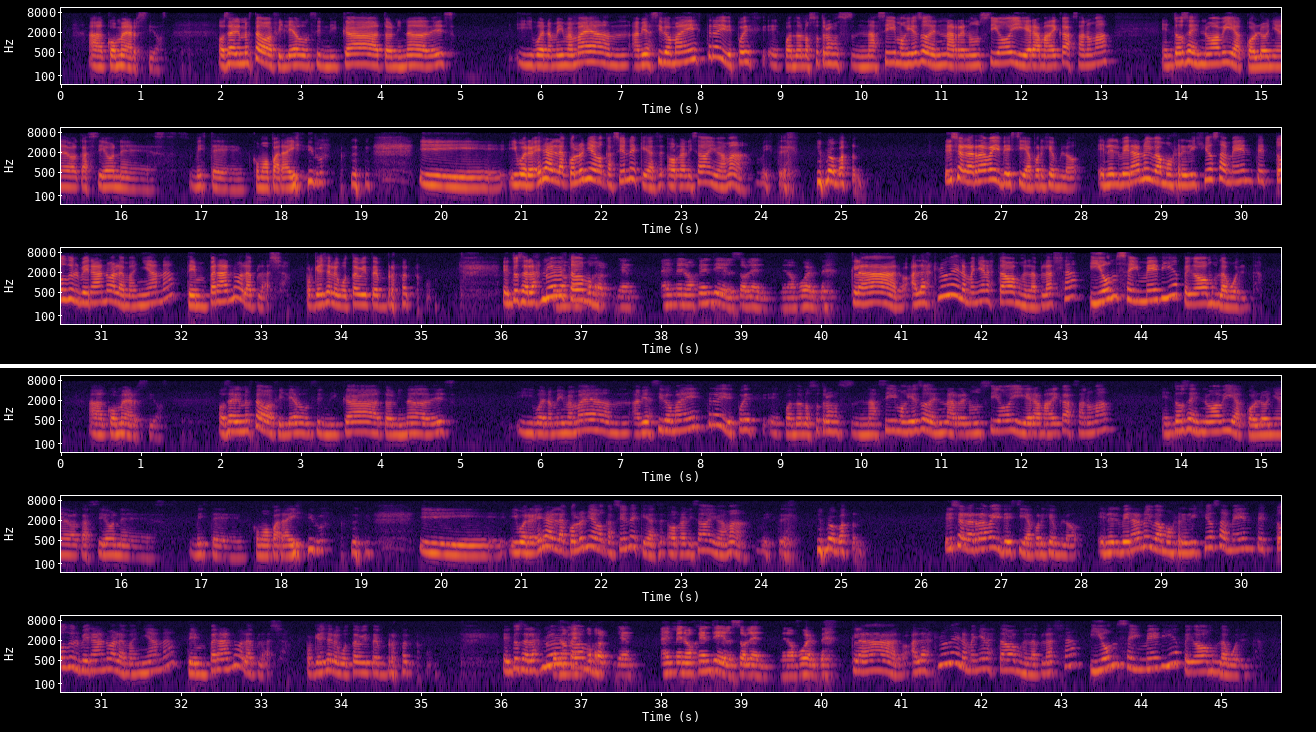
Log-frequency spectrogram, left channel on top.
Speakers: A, on the left (about 85°); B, on the right (about 70°).
A: a comercios. O sea que no estaba afiliado a un sindicato ni nada de eso. Y bueno, mi mamá mm, había sido maestra y después eh, cuando nosotros nacimos y eso, de una renunció y era ama de casa nomás. Entonces no había colonia de vacaciones, viste, como para ir. <laughs> Y, y bueno, era la colonia de vacaciones que hace- organizaba mi mamá, viste. <laughs> Mi mamá ella agarraba y decía, por ejemplo, en el verano íbamos religiosamente todo el verano a la mañana, temprano a la playa, porque a ella le gustaba ir temprano. <laughs> Entonces a las nueve
B: pero
A: estábamos,
B: mejor, porque hay menos gente y el sol es menos fuerte.
A: claro, a las nueve de la mañana estábamos en la playa y once y media pegábamos la vuelta.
